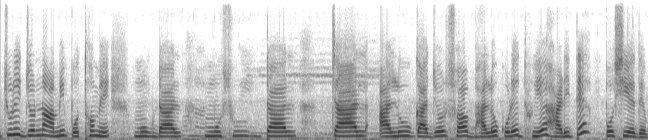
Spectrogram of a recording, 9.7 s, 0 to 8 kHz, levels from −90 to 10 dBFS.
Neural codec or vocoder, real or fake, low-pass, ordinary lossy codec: none; real; none; none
